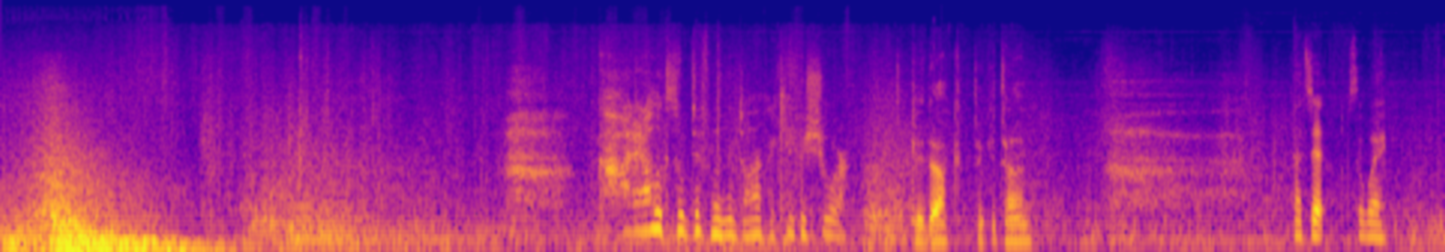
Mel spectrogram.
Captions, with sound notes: God, it all looks so. Different in the dark. I can't be sure. Okay, doc, take your time. [Sigh] That's it. It's the way.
